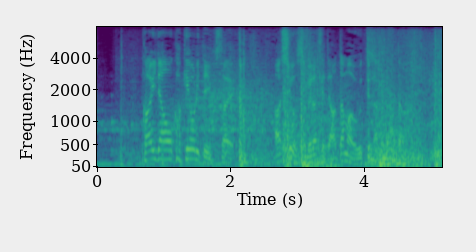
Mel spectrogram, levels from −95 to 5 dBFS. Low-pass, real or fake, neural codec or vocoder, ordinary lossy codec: none; real; none; none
